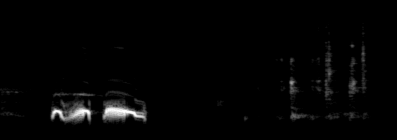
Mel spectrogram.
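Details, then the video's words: Caged spotted dove used as a decoy to provoke other doves: two loud hoarse coo phrases, the second longer and falling, then soft scattered chirps from other small birds. "Chim Cu Gáy Mồi Cây Gáy Sung Dùng Kích Bổi Mỗi Ngày"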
